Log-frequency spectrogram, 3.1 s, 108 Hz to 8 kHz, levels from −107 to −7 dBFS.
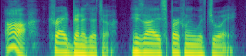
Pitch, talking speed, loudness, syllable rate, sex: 135 Hz, 155 wpm, -18 LUFS, 4.6 syllables/s, male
